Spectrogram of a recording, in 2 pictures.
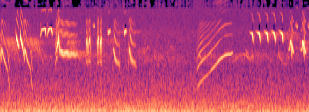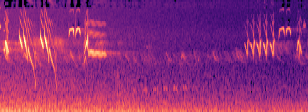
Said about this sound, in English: The lark sparrow, a melodious jumble of clear notes and trills.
